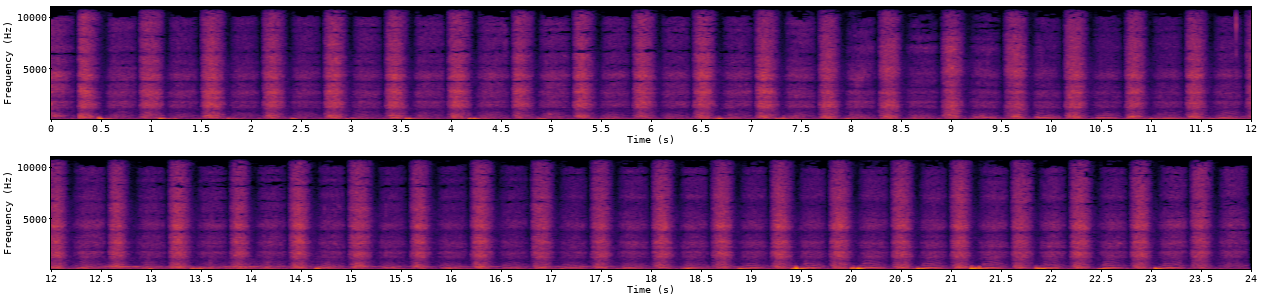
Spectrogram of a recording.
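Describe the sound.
Rhythmic deep breathing exercise: many quick, forceful breaths pulse in a steady, even rhythm for the whole stretch, each a short airy rush of moderate loudness, with no talking.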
